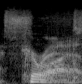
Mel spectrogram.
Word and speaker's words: cuirass: Cuirass. I'm thinking Cuirass. Like caress. Like a Cuirass. Caress.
